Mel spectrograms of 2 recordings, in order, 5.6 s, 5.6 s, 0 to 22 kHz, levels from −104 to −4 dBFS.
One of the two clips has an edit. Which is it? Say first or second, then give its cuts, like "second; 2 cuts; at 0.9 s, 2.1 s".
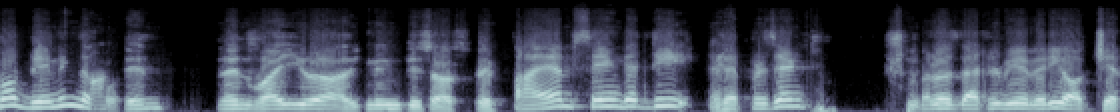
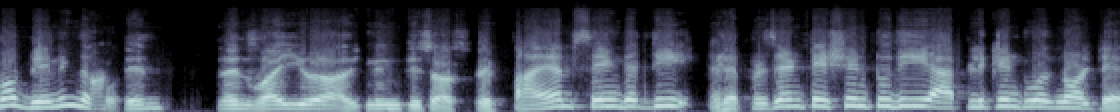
first; 1 cut; at 4.0 s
